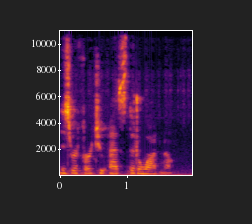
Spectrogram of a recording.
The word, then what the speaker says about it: duodenum: referred to as the duodenum. It looks like duodenum when you spell it out, but it's pronounced duodenum.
